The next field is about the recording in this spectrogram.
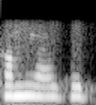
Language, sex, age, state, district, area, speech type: Kannada, female, 18-30, Karnataka, Bellary, urban, conversation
